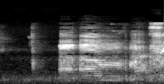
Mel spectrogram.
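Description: A short faint blip, then a drawn-out animal call about a second in, lasting around a second and a half.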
